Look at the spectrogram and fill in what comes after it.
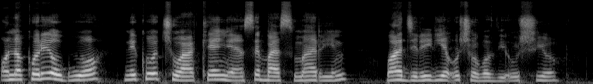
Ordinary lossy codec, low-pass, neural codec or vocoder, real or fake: none; none; codec, 44.1 kHz, 2.6 kbps, SNAC; fake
